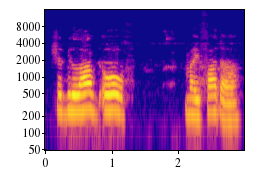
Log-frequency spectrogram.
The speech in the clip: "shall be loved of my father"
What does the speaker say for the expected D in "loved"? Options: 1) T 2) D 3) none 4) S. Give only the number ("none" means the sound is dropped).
2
